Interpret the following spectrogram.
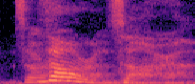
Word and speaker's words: Zara: You have to say it like that. ZARA.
